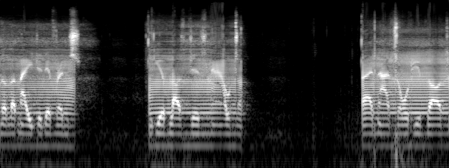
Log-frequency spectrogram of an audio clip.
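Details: Man speaking with an electrolarynx after total laryngectomy and radiotherapy for laryngeal squamous cell carcinoma; buzzing artificial-larynx voice; electrolarynx speech after laryngectomy.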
